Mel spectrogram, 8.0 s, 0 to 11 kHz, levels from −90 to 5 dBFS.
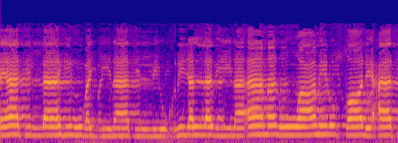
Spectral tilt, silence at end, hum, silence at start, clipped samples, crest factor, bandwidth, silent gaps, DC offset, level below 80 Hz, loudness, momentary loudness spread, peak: -7.5 dB/octave; 0 s; none; 0 s; under 0.1%; 14 dB; 6.4 kHz; none; under 0.1%; -50 dBFS; -18 LUFS; 10 LU; -4 dBFS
